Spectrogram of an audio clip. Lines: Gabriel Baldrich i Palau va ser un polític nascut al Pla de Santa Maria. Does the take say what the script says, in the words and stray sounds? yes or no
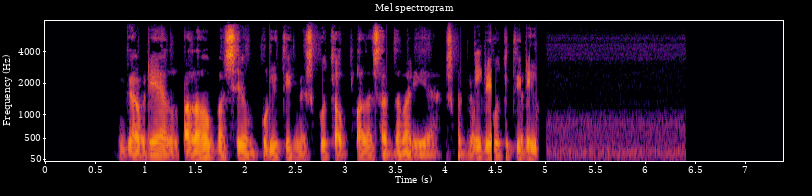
no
